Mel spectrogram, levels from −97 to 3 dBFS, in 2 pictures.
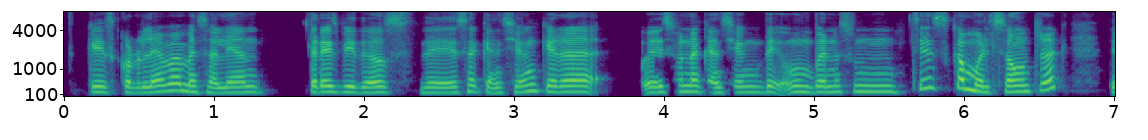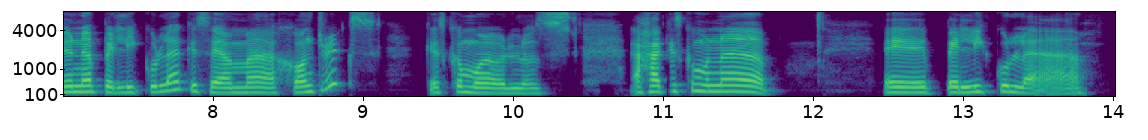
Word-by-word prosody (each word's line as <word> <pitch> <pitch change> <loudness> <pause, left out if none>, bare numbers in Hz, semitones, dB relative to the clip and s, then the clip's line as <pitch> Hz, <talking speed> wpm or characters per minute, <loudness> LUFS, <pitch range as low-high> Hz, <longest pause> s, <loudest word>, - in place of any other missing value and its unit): que 195 - +1
escroleaba 195 +5 +2
me 205 -3 +2
salían 185 +1 -1 0.2
3 200 0 +4
videos 190 -1 0
de 175 0 -1
esa 185 +4 -2
canción 195 +7 -2
que 205 - +3
era 200 0 +2 0.2
es 195 +2 -1
una 210 0 +2
canción 190 +1 -2
de 200 - -1
un, 200 0 -1
bueno, 195 +1 0
es 205 - -12
un 210 -2 -3
sí, 320 - 0
es 335 -1 -3
como 290 -9 +6
el 195 - +1
soundtrack 215 - +2 0.3
de 195 - +3
una 205 0 +3
película 200 +8 -1
que 220 - -3
se 205 - -3
llama 175 0 +1
Huntrix, 215 - -2 0.3
que - - -8
es - - -9
como 185 -4 0
los 160 0 -5 0.4
Ajá, 210 +1 +3
que 225 - -9
es 225 - -6
como 235 -1 -1
una, 215 -4 +3 0.7
eh, 185 0 +2
película 195 0 -1
200 Hz, 180 wpm, -23 LUFS, 185-210 Hz, 0.7 s, como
